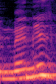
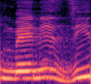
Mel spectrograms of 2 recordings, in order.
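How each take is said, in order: First: Said in the usual way. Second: मैनेज जी with a spoken final E, wrongly; wrong pronunciation. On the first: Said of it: "मैनेज पढ़ते हैं". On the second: Shown as a demonstration. Teacher shows students the wrong way, sounding the silent E. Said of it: "मैनेज जी नहीं पढ़ते".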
